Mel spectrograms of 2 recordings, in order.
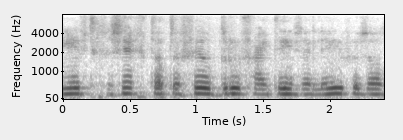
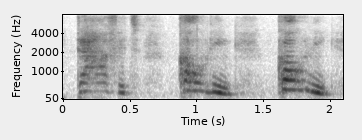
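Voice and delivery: urgent call; 5 semitones higher, 4 dB louder than usual. Acted. Messenger rushes in to king.

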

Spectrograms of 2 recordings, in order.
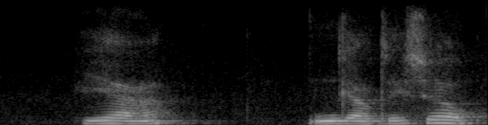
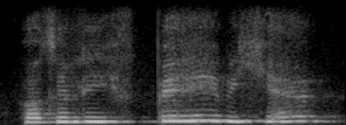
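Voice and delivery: put-on higher child voice cooing over the baby; a little sister in love with the baby; delighted child; 6 semitones higher, 4 dB louder than usual. Child admires newborn brother.

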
